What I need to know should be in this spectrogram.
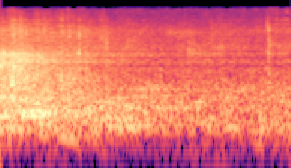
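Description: A choir of children sings in a large hall, then fades.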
